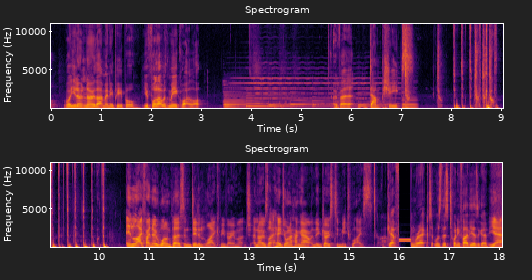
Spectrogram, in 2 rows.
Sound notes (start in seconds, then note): 3.4 sad music; 7.7 Dan spitting; 7.7 Phil spitting; 16.0 beep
